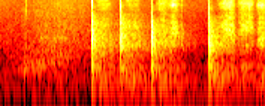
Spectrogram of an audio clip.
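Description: Chalk writing on a blackboard: a run of short, sharp strokes, about four of them, starting roughly three-quarters of a second in.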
